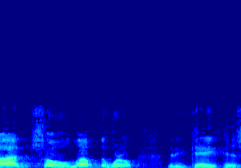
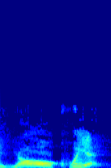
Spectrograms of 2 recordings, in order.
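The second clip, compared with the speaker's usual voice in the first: put-on Southern US accent; 5 semitones higher, 10 dB louder than usual. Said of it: "in the southeastern U S, they'd say".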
